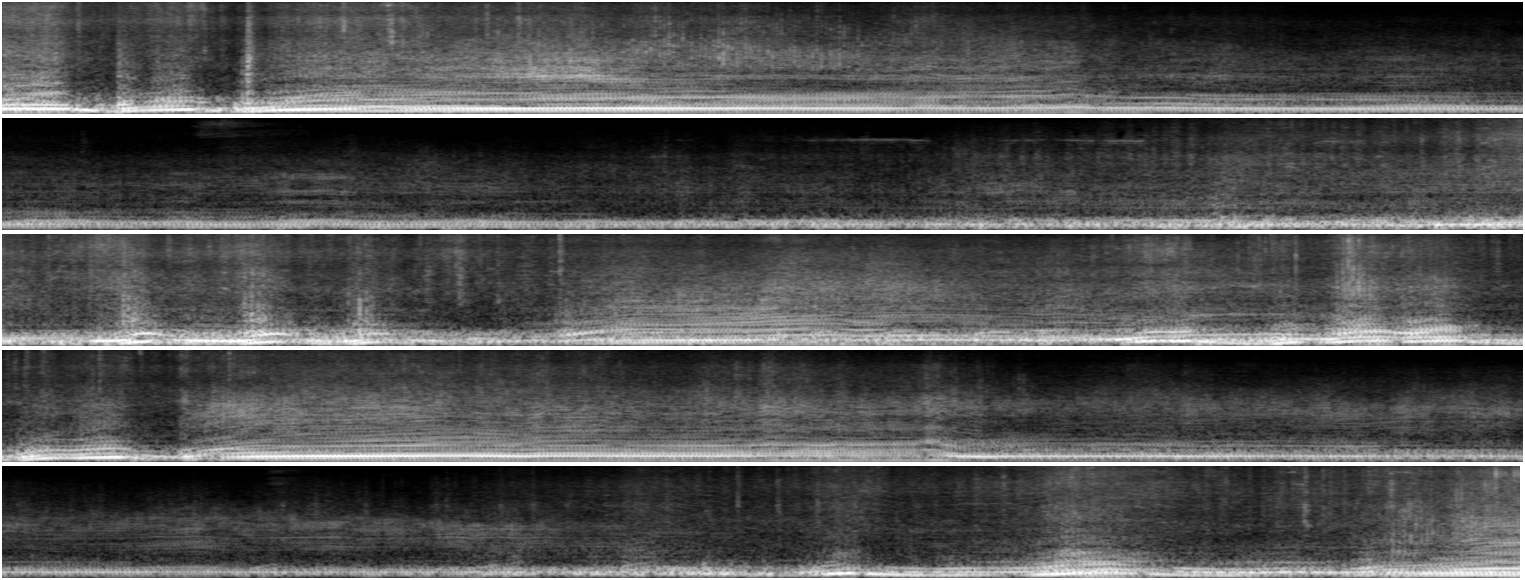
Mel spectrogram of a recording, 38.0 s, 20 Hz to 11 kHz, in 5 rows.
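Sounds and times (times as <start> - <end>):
truck engine revving: 0.0 - 7.9, 11.6 - 28.9, 33.5 - 38.0.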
